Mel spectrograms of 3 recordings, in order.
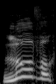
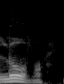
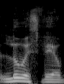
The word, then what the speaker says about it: Louisville: Well, I was in Louisville, Kentucky. You know, I've been there when you can say it like that, Louisville, not Louisville, but Louisville.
